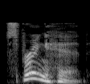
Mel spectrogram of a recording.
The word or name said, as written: springhead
